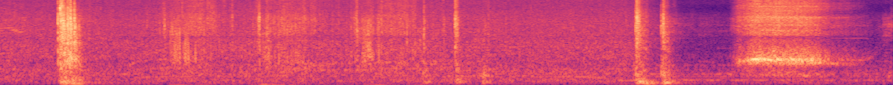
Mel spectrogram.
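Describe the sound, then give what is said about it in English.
On a freezing day, people get into a car: a car door shuts with a heavy thud, followed by quiet shuffling, then two more thumps in quick succession and a brief whirring hum, like a car starting up or a window moving. “Let's read it in the car.”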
